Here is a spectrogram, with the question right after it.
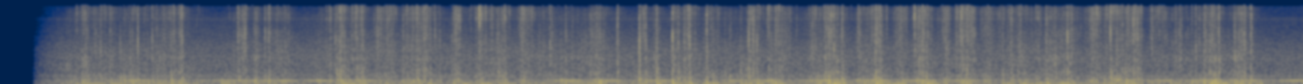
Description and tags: Scratching Noise
A repetitive quiet scratching sound, also possibly could be used for a digging sound; you be the judge.
tearing, claw, dig, animal, digging, scratching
